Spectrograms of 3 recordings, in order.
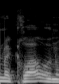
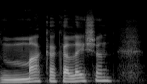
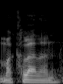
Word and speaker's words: McClellan: my mission because uh four consonants in a row are difficult for some folks to to pronounce so it usually came out as makakalation down in Uruguay and so I would spell it that way and and it came out McClellan which was a lot easier and I got home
